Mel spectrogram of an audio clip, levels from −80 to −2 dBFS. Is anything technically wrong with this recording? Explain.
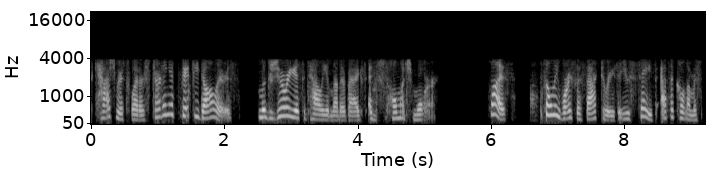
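Yes. The whole clip runs through the Speex codec at what sounds like about 11 kbps on a narrow telephone line, roughly 250 Hz to 3.7 kHz. The damage is plainly audible. With that few bits the CELP coder can't model the excitation properly, so the speech comes out hoarse and noisy and lacks any real top end. It's the familiar older VoIP and game chat sound.

There are also three spots of VoIP packet loss concealed by the speech codec. At 1.41 to 1.48 s, right after "cashmere sweaters starting at", about 40 ms goes missing. At 4.93 to 5.07 s, after "bags and so much", about 60 ms is lost. At 6.61 to 6.84 s, just before "only works with factories", roughly 140 ms drops out across about 200 ms, the longest run being about 120 ms. Each time the decoder keeps replaying its last pitch and filter at falling gain, so you hear a smeared buzzy tone or coloured noise that fades, and the voice stays weak for a moment after the audio comes back.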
